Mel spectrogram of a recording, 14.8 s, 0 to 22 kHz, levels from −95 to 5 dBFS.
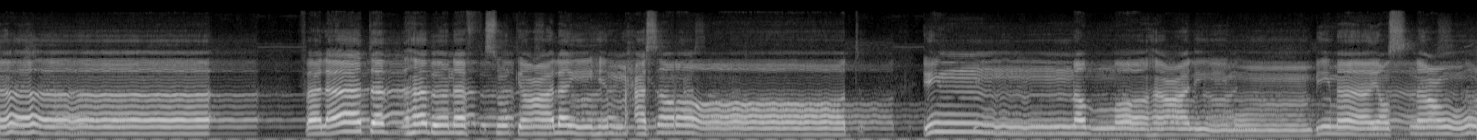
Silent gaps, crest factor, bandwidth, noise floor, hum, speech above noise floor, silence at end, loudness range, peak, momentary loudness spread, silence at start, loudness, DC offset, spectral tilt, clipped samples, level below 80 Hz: none; 18 dB; 16 kHz; -44 dBFS; 50 Hz at -60 dBFS; 21 dB; 0 s; 5 LU; -6 dBFS; 10 LU; 0 s; -24 LUFS; under 0.1%; -5 dB/octave; under 0.1%; -60 dBFS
